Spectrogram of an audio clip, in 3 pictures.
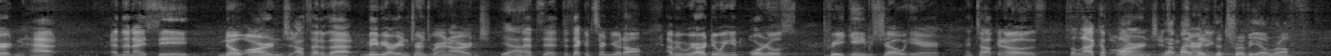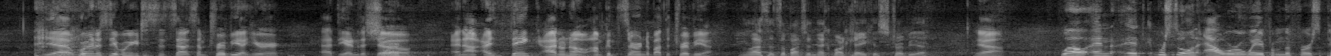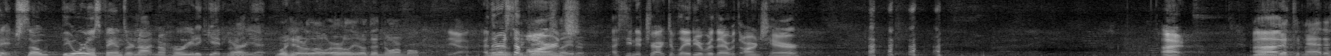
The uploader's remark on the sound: Today on the show we record live from Buffalo Wild Wings in Annapolis.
